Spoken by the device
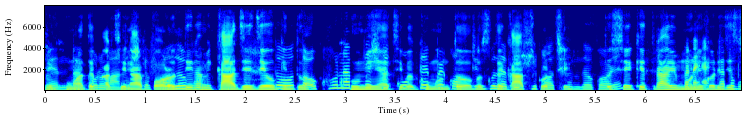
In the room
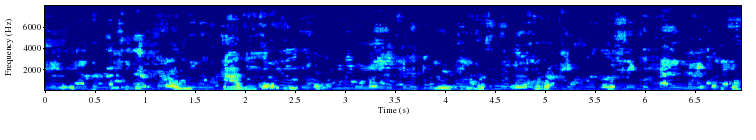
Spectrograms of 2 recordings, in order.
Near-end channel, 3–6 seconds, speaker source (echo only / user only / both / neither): echo only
